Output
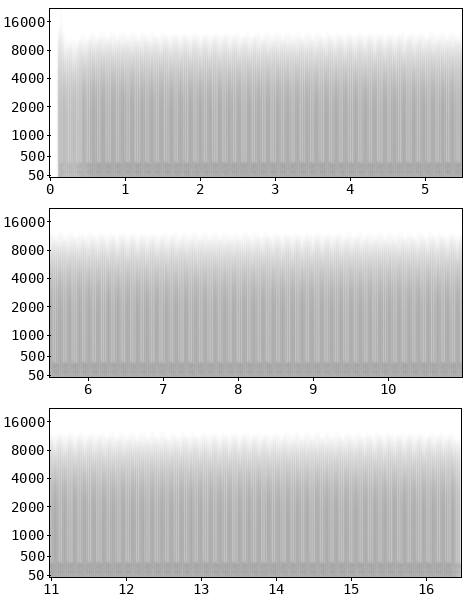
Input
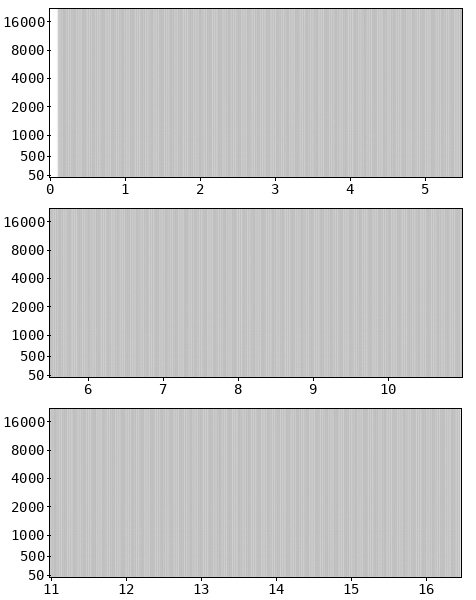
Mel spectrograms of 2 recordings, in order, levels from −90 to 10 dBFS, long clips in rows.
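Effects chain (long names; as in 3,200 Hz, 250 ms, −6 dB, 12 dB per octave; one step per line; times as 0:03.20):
reverb reduction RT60 1.1 s
low-pass filter 2,700 Hz 12 dB per octave
mains-hum notches 50/100/150/200/250/300 Hz
transient designer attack +7 dB, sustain +1 dB
automatic gain control gain up to 12 dB
brickwall limiter −7.5 dBFS, peak gain reduction 3.5 dB
level −4.5 dB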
